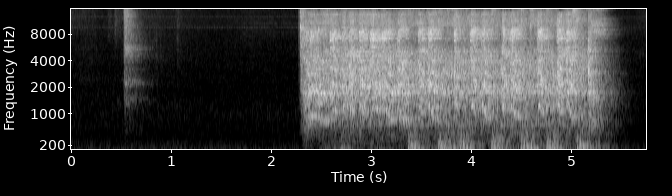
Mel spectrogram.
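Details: Custom Yamaha Banshee with 600cc sport bike engine swap, not run in a while, no tank fitted, choke on after freeing a leaking carburetor float: fires up sharply, runs rough and busy about three seconds, then fades and dies; stalling from fuel starvation.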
